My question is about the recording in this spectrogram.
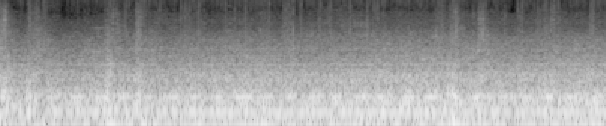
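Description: A car driving along a street, heard from inside: a steady low rumble of engine and road noise.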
